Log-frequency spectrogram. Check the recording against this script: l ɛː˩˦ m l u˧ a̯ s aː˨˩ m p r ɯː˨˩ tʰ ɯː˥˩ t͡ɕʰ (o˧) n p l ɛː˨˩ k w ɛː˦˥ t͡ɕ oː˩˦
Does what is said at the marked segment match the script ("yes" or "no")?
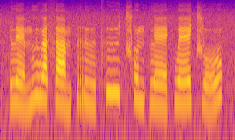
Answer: yes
